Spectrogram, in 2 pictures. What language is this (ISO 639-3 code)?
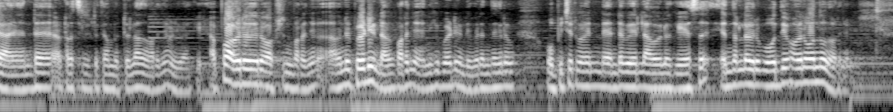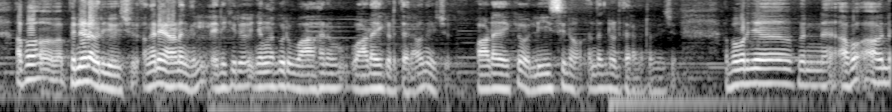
mal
